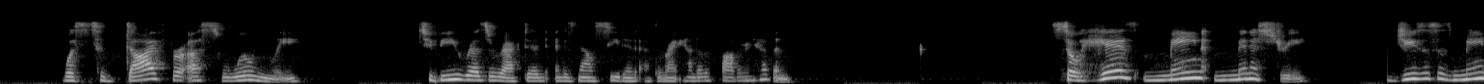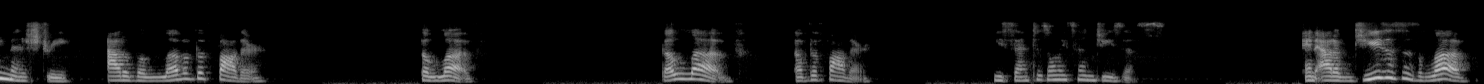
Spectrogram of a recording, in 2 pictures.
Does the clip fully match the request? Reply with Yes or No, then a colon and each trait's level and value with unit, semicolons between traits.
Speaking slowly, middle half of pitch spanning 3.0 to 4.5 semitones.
No: slow, 110 wpm; wide, 5.4 semitones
